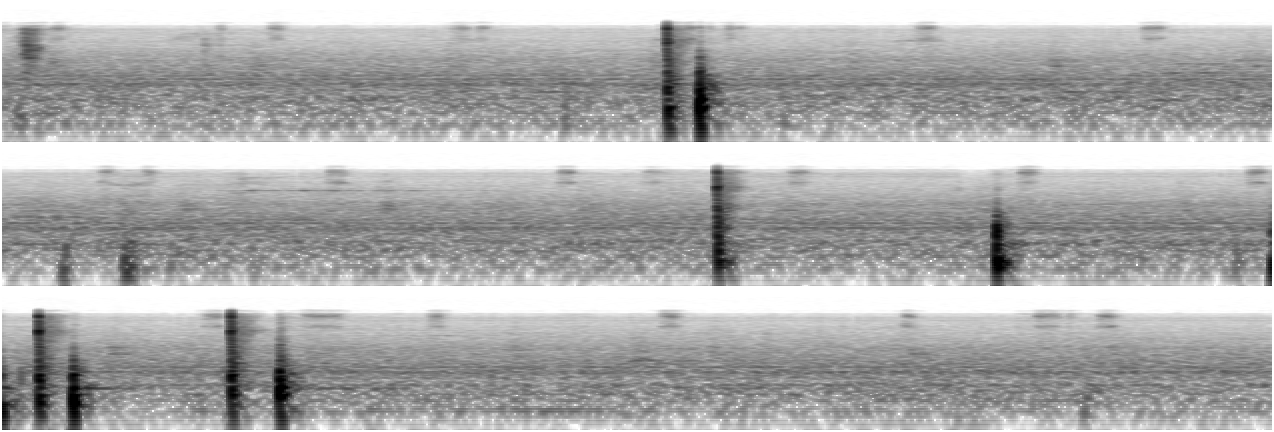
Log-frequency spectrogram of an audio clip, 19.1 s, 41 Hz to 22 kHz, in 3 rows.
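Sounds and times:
computer mouse button clicking: 3.4s - 3.6s, 13.8s - 14.2s.

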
